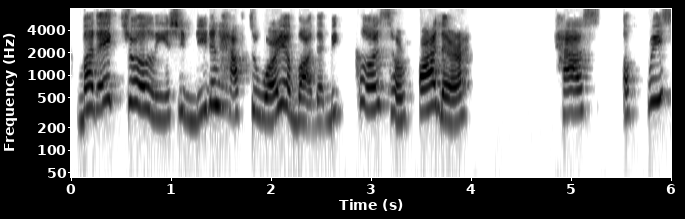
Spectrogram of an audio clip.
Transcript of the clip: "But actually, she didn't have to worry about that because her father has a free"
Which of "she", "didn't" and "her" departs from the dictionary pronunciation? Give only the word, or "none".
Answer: none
